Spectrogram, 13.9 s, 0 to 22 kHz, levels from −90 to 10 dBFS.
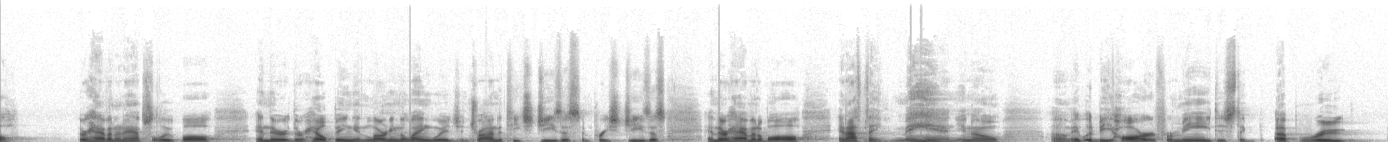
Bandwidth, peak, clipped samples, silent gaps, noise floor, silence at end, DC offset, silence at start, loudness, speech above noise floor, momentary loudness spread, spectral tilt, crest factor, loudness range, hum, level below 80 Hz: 15 kHz; -2 dBFS; under 0.1%; none; -64 dBFS; 0.35 s; under 0.1%; 0 s; -25 LUFS; 40 dB; 11 LU; -6 dB/octave; 22 dB; 2 LU; none; -82 dBFS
